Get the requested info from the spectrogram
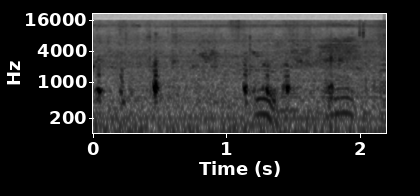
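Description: A rooster giving several short, low clucks spread across about two seconds.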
